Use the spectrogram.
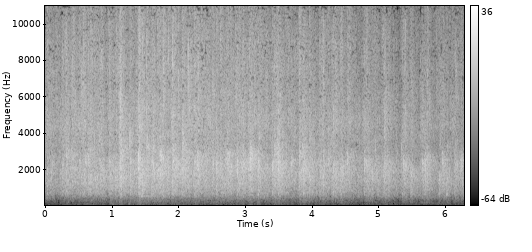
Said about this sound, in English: Why don't we give her a round of applause for that?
